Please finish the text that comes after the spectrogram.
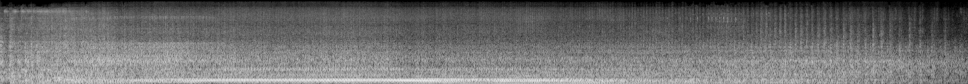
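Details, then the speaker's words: Military surplus diesel generator set to 60 Hz, first tests after years of storage: fires and climbs to a strong steady hum, then winds down; field flashing while start switch is held pushes voltage to about 250 V, tripping an overspeed shutdown. "okay I have uncovered a little bit of a problem here with the generator set to 60 turns when you start it up and we holding start switch in the start position the generator is flashing the generator field to start producing power and during that time it's bumping the voltage up to about 250 volts and that's tripping th"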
